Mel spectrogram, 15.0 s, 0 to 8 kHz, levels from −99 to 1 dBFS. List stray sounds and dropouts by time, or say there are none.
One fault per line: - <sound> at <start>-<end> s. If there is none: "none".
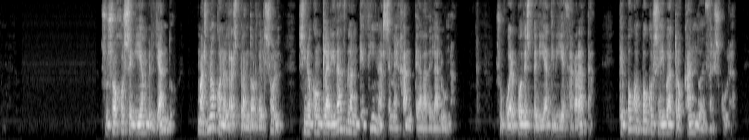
none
